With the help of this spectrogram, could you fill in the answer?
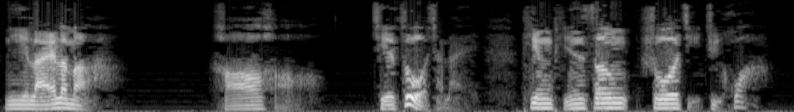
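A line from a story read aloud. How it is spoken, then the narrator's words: Deep, grave. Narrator (Chinese): 无色大师沉声说道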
